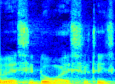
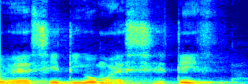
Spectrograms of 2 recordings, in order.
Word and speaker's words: वेसिडियोमाइसिटीज: वेसिडियोमाइसिटीज या वेसिडोमाइसिटीज कहते हैं, वैसे ज़्यादा सही उच्चारण है वेसिडियोमाइसिटीज।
